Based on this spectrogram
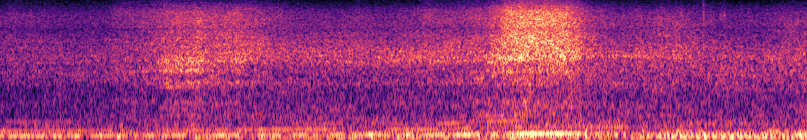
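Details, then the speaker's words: Nissan Maxima after tune-up for a misfire: engine pulls smoothly and evenly under acceleration over road noise, no stumbles, strong power; misfire fixed. "but the engine runs absolutely great no misfires feels like it has a ton of power"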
